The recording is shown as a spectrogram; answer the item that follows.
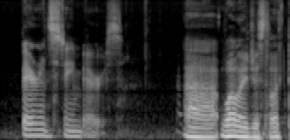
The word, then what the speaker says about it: Berenstain: It's the way you think it's spelled, which is the E-I-N, which would be like Berenstein, Bears, right? And in my head, that's how it was always pronounced as a kid.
